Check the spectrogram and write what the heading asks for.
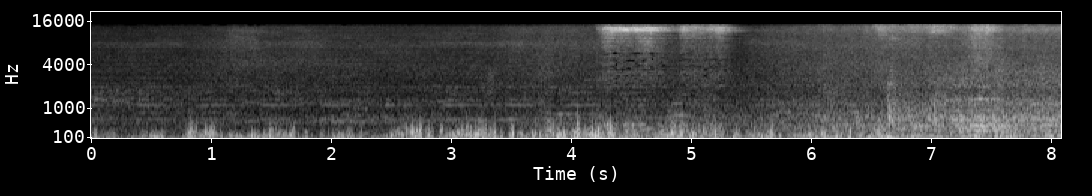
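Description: Tokyu 1000 series electric train approaching and passing close by, the rumble of its wheels on the rails growing louder, with high-pitched hiss from the wheels about four seconds in and again near the end.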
